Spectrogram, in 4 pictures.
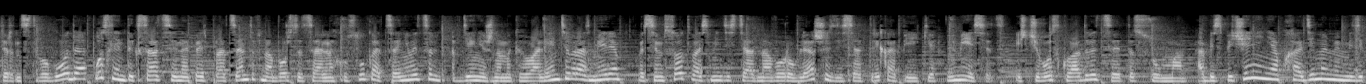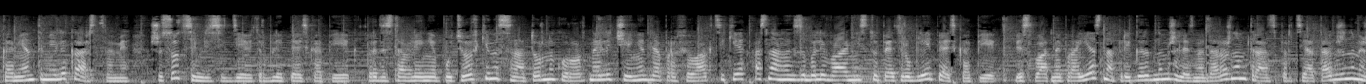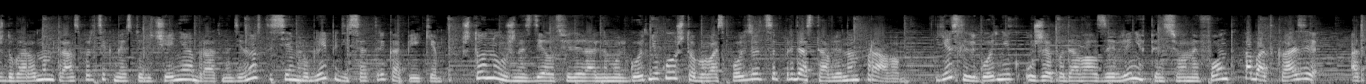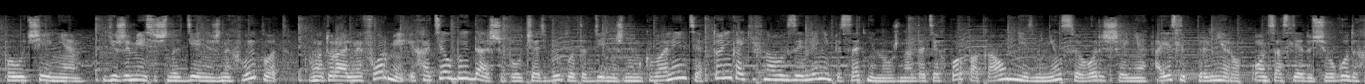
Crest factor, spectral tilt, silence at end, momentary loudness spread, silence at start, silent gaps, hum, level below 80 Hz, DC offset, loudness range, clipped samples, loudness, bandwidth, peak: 12 dB; -4.5 dB/octave; 0 s; 5 LU; 0 s; none; none; -42 dBFS; 0.2%; 2 LU; under 0.1%; -13 LUFS; 11 kHz; -2 dBFS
